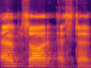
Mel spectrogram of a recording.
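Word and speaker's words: Eleanor Estes: इसको लिखा है एल्बसॉर एस्टर ने। थोड़ा सा यूनिक सा नेम है, एल्बसॉर एस्टर। इसको प्रोनाउंस करने में भी आप लोगों को बी जैसे इसमें साइलेंट हो जाएगा, एल्बसॉर एस्टर।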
